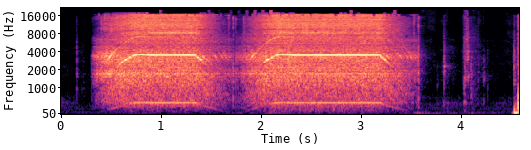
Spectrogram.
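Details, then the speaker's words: DeWalt DCS571 cordless saw after tightening the loose locking nut on the armature bevel gear, which had stopped the blade spinning: two clean runs, each spinning up to a steady high whine and coasting down smoothly with no rattle or grinding. Normal operation. "Sounds good."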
